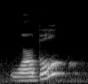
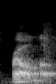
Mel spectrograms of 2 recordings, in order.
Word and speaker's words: Roble: Is it Warble? It's Roble, but yeah, basically. Roble. Okay, I tried to say the W with the R, and see, very good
